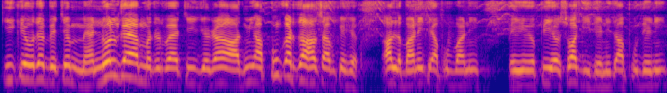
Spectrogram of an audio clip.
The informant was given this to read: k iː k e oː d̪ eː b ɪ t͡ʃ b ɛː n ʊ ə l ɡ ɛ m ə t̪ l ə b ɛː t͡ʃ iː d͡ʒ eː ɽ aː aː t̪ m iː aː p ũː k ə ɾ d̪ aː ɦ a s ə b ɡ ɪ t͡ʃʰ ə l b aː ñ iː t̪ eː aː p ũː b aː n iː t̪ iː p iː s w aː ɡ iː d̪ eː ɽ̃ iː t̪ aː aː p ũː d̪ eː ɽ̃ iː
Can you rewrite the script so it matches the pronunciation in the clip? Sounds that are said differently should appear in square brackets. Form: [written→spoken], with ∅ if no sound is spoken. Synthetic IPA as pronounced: k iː k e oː d̪ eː b ɪ t͡ʃ [b→m] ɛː n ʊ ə l ɡ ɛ m ə t̪ l ə b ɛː t͡ʃ iː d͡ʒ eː ɽ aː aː [t̪→d̪] m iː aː p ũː k ə ɾ d̪ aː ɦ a s ə b [ɡ→k] ɪ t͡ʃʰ ə l b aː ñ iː t̪ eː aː p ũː b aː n iː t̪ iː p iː s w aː ɡ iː d̪ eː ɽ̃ iː t̪ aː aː p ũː d̪ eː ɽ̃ iː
